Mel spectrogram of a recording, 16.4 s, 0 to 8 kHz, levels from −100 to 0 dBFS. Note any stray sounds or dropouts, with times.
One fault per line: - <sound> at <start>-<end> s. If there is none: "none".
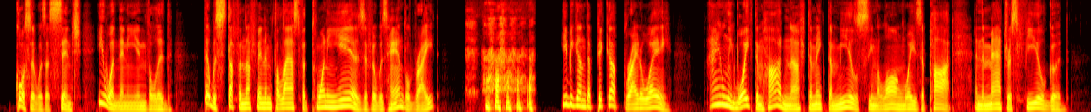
- laugh at 7.0-8.0 s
